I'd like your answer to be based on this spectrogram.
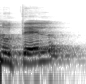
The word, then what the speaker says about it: hôtel: Enfin, il y a le H muet. Par exemple, un hôtel, des hôtels.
